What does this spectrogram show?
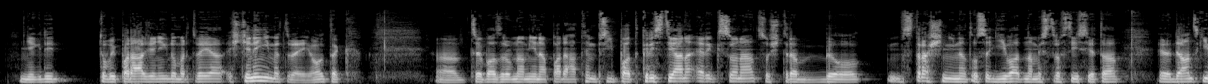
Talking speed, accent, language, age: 155 wpm, native, Czech, 30-49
